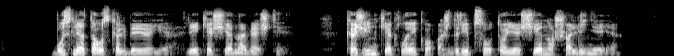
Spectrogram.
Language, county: Lithuanian, Alytus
